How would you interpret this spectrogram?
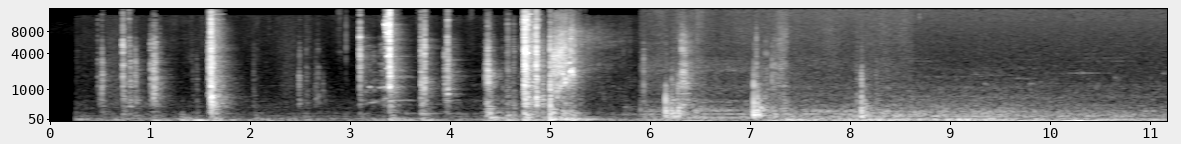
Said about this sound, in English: If you'll hold the lamp, sir, while I unlock the door.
